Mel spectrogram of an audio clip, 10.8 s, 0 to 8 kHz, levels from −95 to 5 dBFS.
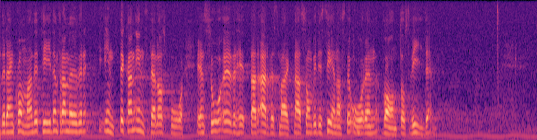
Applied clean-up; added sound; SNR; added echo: none; none; none; none.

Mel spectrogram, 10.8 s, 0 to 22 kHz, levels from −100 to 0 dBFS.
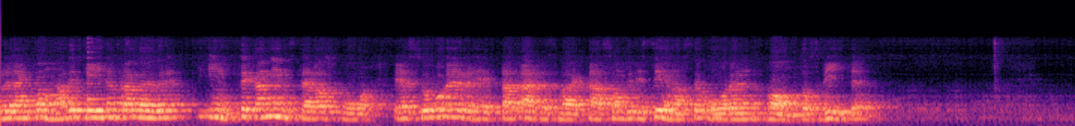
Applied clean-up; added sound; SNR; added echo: neural separator model SepFormer DNS4.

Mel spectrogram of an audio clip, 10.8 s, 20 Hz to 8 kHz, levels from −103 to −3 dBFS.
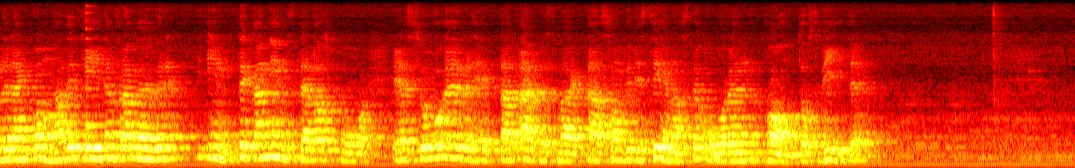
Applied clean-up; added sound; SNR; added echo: none; Bowed string instrument; 18 dB; reverberation time 0.9 s.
